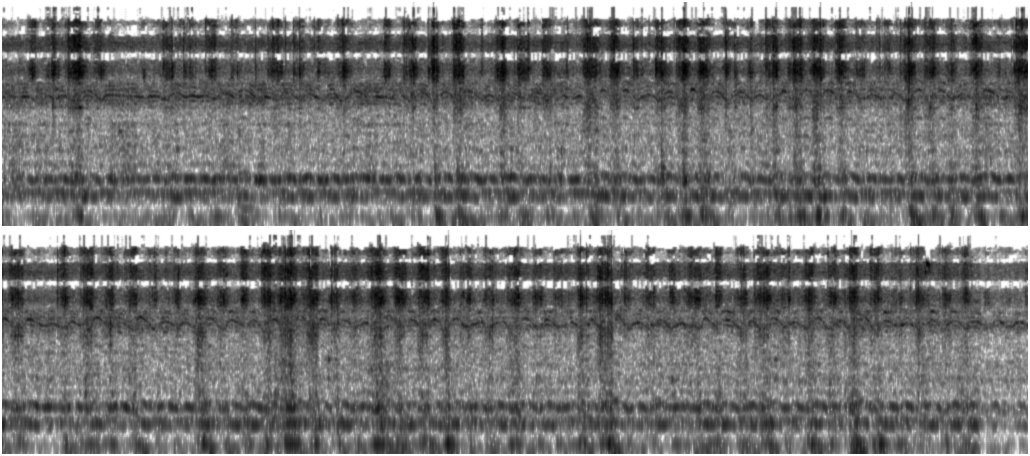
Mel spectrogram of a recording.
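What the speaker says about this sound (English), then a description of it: "I like to break out the old KitchenAid mixer just with the paddle attachment, and we're just going to add a little bit at a time." An old KitchenAid stand mixer with the paddle attachment churns shredded cabbage for sauerkraut, a loud, steady motor whir with a rhythmic thumping texture running throughout.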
